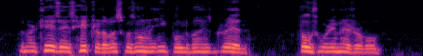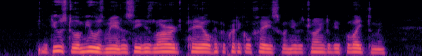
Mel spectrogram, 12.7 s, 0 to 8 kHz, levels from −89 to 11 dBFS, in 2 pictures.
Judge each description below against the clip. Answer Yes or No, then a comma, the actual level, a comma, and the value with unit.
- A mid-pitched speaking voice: Yes, medium, 160 Hz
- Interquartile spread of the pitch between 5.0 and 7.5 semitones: No, narrow, 2.4 semitones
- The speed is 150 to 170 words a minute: Yes, average, 165 wpm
